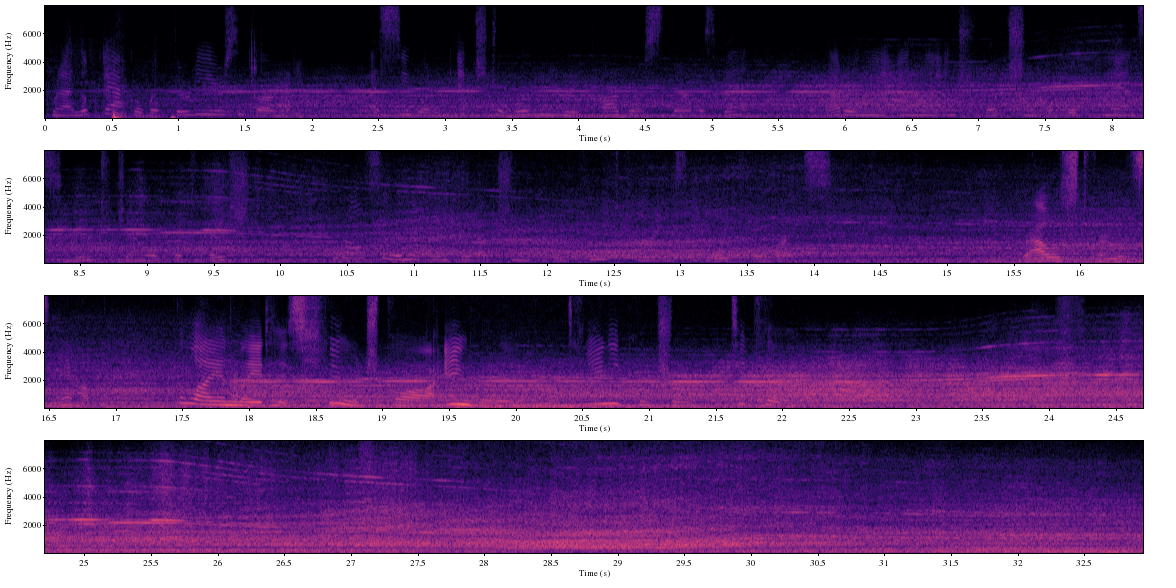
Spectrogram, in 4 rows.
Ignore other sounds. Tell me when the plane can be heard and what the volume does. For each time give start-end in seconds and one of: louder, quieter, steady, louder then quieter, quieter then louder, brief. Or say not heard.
0.0-32.8 louder.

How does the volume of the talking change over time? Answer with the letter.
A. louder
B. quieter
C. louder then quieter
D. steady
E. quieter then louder
A.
